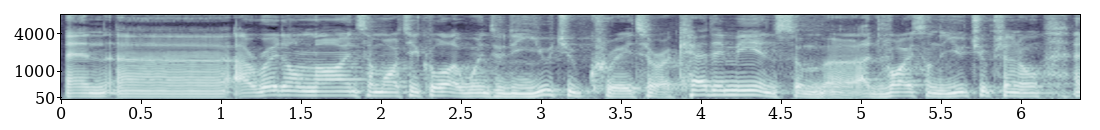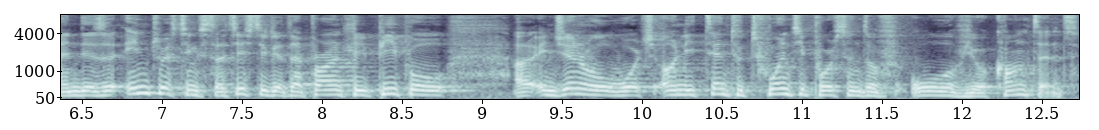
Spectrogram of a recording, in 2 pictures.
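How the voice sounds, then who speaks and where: In a French accent, a man talks at a very fast pace with hardly any pauses, a fairly high pitch, lively intonation and very even loudness, amid noticeable background noise and audible room echo. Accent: French accent, slightly anglicized. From France. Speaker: cooking channel host. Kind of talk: casual vlog channel update. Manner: halting, many fillers.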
